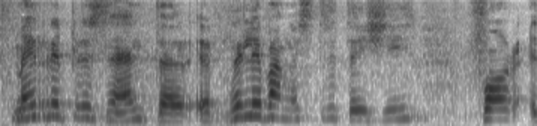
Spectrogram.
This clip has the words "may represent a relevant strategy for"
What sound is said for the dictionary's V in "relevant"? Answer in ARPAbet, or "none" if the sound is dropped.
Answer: B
